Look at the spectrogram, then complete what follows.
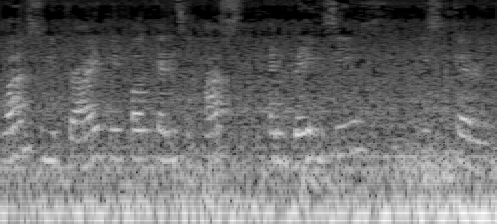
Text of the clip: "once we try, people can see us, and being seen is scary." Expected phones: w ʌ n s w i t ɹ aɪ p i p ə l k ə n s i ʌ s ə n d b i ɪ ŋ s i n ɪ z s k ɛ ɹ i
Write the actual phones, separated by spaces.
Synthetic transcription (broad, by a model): w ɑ n s w i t ɹ aɪ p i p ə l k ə n s i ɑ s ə n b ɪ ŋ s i ɪ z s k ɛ ɹ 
